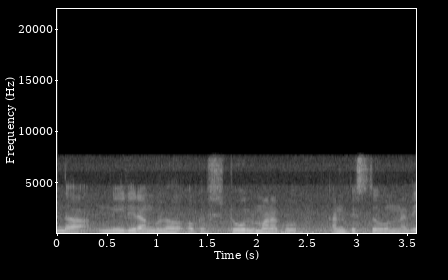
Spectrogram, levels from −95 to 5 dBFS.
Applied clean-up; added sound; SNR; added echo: none; none; none; none.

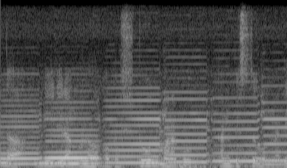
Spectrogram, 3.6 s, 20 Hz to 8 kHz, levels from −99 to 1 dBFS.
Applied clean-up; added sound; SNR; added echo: none; Bowed string instrument; -4 dB; none.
